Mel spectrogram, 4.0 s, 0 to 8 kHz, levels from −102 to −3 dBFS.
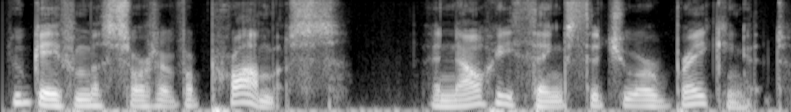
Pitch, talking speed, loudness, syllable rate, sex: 125 Hz, 260 wpm, -19 LUFS, 6.4 syllables/s, male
